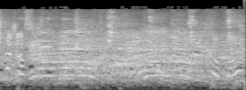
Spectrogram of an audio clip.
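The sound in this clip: Basketball dribbling during a women's game: a few dull ball bounces thud beneath continuous commentary and crowd babble.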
